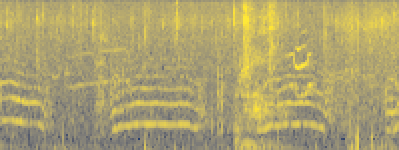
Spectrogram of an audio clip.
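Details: Whimpering from Mirella, a Miniature Pinscher bitch in labour with puppies: four long, even whines, each held near one pitch and dipping at the end, with soft thuds and shuffling between them.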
